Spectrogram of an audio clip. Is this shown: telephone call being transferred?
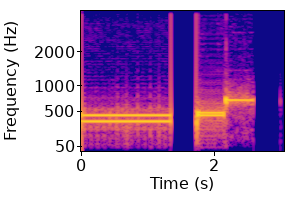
yes

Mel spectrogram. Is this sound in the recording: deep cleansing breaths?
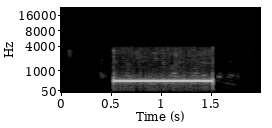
no

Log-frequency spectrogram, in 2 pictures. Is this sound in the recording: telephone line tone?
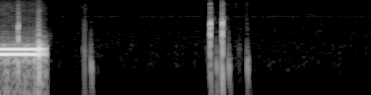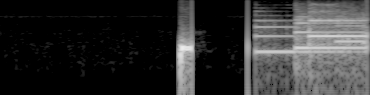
yes

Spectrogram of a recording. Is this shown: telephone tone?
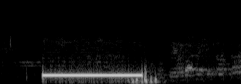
yes

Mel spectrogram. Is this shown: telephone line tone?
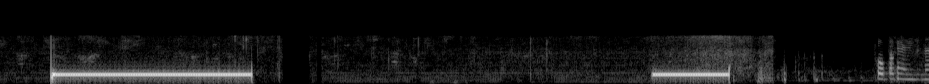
yes

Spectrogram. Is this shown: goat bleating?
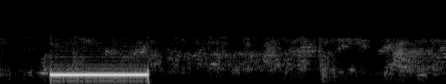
no

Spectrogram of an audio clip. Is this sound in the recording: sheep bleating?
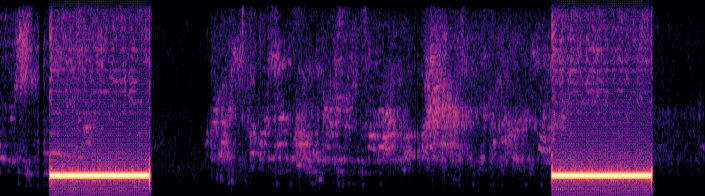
no

